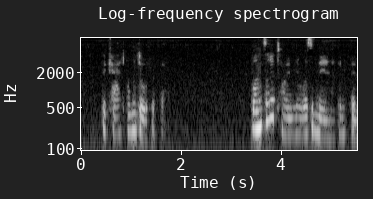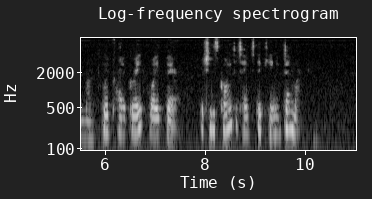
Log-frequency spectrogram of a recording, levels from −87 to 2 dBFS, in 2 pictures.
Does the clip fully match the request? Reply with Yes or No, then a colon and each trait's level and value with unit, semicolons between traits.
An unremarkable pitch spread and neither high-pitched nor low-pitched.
Yes: average, 4.1 semitones; medium, 180 Hz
